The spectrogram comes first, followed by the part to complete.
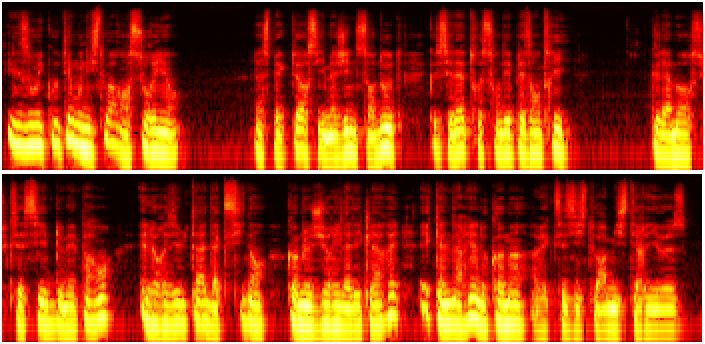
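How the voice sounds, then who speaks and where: A man voicing a desperate young gentleman who feels hunted by fate, telling his story anxiously. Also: mid-range voice, moderate pace, breathy edge, lightly acted.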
